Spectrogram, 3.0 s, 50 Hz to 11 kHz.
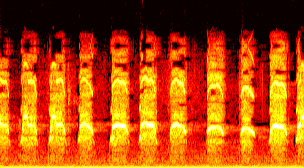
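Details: Pair of ospreys at the nest at Salt Point near a lake, nest camera, April 19, 2021, spring nesting season. Loud, continuous, shrill whistled chirps repeated about four times per second throughout.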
